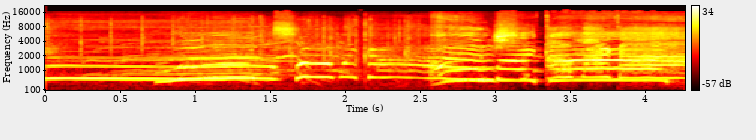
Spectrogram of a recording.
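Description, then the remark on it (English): A crowd screams and cheers loudly in welcome, many high voices overlapping in a dense, sustained roar that swells and briefly dips a few times over several seconds. “It's deafening. The screams.”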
